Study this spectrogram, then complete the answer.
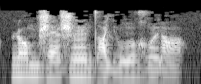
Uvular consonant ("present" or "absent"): present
